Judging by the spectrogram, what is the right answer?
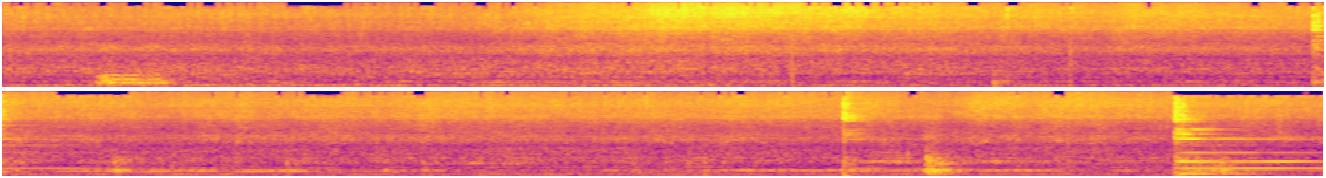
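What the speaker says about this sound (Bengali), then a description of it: "ভালোভাবে কষিয়ে নেব বন্ধুরা" Turmeric and chilli powder frying in a pan for a potato and fresh pea curry, making a low, steady sizzle with a few sharp clicks of utensils against the pan.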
